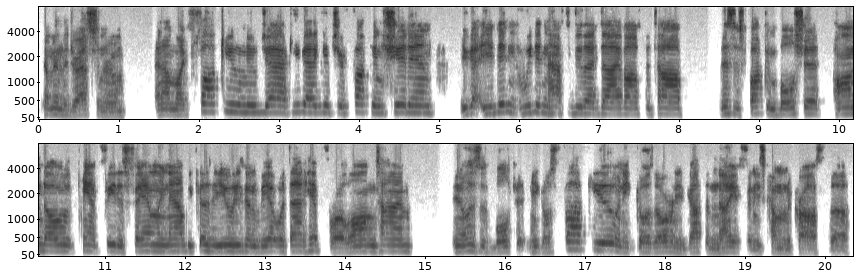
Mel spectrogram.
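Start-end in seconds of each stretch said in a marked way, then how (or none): 2.0-16.2 heated, higher-pitched retold rant; indignant, raised-pitch tirade; angry confrontation. Acted dressing-room quarrel with New Jack. 16.7-17.4 angry retort. Retold or imitated. New Jack's angry retort, retold.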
